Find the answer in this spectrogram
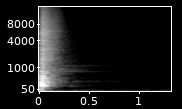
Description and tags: full 14" snare drum - double miked compressed and limited! Massive!!
snare3, heavy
